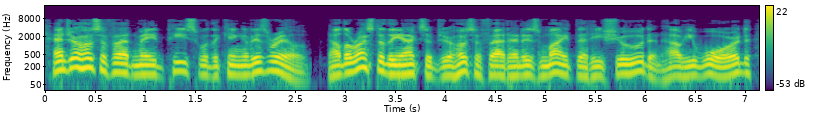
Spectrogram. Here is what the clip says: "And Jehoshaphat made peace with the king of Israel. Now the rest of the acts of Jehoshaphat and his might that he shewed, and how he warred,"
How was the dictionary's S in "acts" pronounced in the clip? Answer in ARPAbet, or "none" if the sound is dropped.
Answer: S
